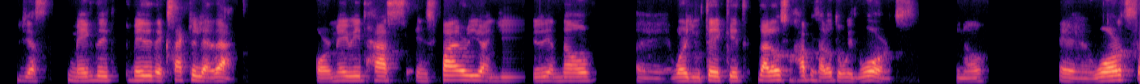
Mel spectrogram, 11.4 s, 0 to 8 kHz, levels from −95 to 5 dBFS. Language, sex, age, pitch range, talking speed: English, male, 30-49, 130-165 Hz, 185 wpm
